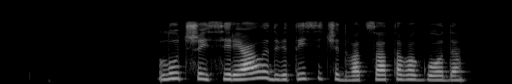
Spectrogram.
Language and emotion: Russian, neutral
